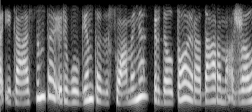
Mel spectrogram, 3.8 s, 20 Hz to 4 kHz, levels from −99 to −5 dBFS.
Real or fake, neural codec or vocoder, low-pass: fake; autoencoder, 48 kHz, 128 numbers a frame, DAC-VAE, trained on Japanese speech; 3.6 kHz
